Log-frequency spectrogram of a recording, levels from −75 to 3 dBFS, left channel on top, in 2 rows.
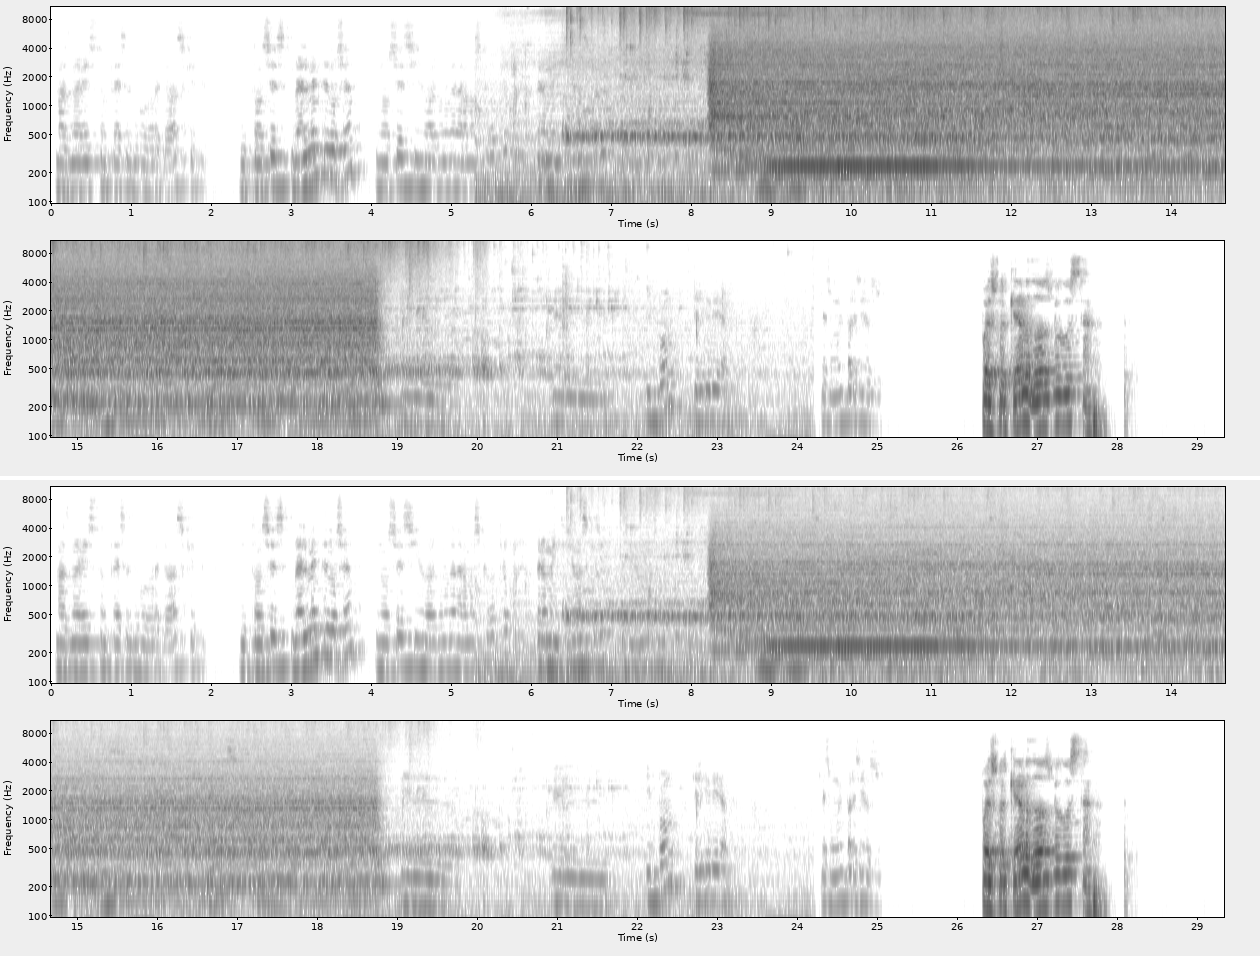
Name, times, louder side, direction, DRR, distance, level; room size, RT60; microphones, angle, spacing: voice 1, 0.0-1.8 2.3-8.1 8.7-11.8 12.3-13.0 13.6-15.7 16.2-17.8 19.0-19.8 20.9-21.7 22.1-23.2 24.3-25.0, right 1 dB, 55° right, 2 dB, 7.0 m, -48 dB
Water tap faucet / Bathtub (filling or washing) / Trickle dribble, 5.3-24.2, left 9 dB, 85° left, 0.7 m, -27 dB
voice 2, 26.3-27.7, right 1 dB, 15° right, 3 dB, 2.5 m, -29 dB
28.0 x 11.5 x 3.4 m, 0.33 s
head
